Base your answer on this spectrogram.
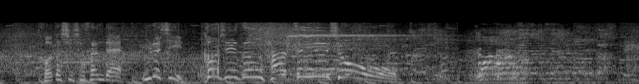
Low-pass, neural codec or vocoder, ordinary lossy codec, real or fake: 7.2 kHz; none; none; real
